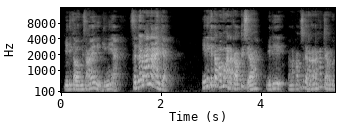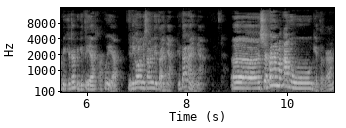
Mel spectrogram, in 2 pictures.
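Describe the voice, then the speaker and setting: A woman's voice: medium pitch, very animated, very fast. A woman behavior analyst giving a casual, conversational live lesson to parents, chatty and full of tag phrases. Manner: chatty, conversational, often tags phrases with "gitu ya". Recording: echoey room livestream audio.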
